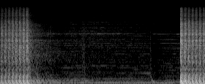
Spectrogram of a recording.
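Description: MLG 27 naval remote gun mount's 27 mm Mauser revolver cannon firing two short, rapid bursts: one stops just after the start, and the next begins near the end.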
